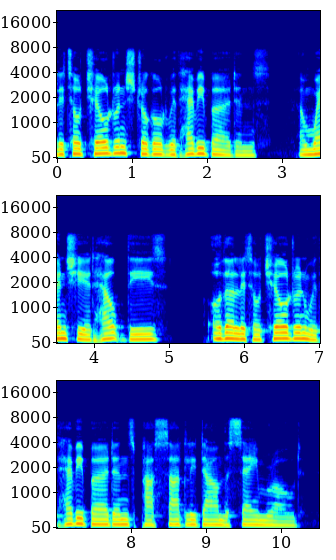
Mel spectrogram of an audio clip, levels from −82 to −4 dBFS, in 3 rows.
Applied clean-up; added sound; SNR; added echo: none; none; none; none.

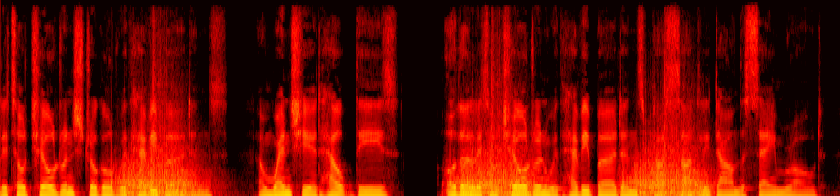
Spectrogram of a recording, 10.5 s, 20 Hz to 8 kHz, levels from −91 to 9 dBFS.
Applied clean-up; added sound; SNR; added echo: none; Boom; 7 dB; none.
